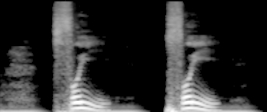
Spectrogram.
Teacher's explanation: ketika kasrah pun pangkal lidah tetap naik ya Sehingga suaranya tetap naik tebal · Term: Shad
